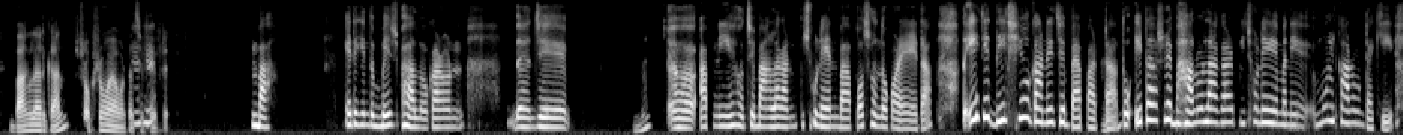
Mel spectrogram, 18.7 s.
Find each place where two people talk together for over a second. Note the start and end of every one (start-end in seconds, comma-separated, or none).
none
